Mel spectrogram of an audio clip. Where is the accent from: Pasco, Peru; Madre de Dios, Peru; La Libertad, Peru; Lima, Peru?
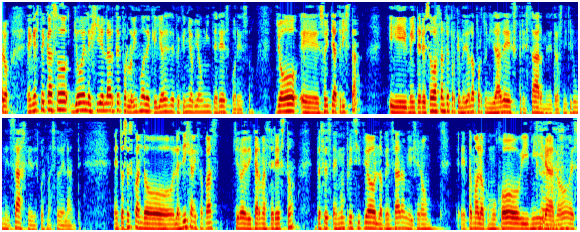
Lima, Peru; Sí, del distrito de Pueblo Libre.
